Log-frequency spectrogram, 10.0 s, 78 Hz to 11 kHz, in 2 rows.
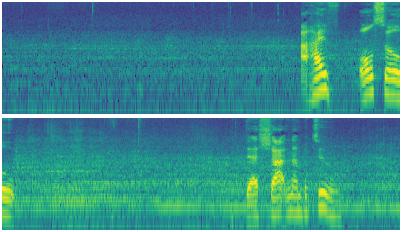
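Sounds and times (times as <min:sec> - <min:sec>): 
speech: 0:03.8 - 0:05.3, 0:08.0 - 0:09.3
motorcycle engine droning outside on a rainy day in New York: 0:05.1 - 0:09.9.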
